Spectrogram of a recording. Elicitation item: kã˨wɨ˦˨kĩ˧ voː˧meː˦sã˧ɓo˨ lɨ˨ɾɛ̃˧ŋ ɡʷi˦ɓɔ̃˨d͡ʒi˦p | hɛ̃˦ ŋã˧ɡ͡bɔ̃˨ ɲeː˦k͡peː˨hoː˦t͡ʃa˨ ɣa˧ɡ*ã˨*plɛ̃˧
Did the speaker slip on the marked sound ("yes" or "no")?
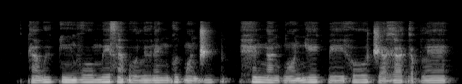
yes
